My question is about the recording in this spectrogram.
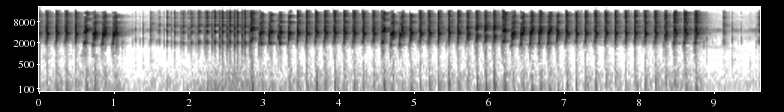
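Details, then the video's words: A lovebird's long ngekek, used to provoke other lovebirds to sing: after a short opening burst and pause, a quick, steady rattle of piercing chirps runs for about seven seconds and stops abruptly. "Pendongkrak mental lovebird cepat naik EMOSI dan langsung jadi ngekek panjang berkat lovebird ini"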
